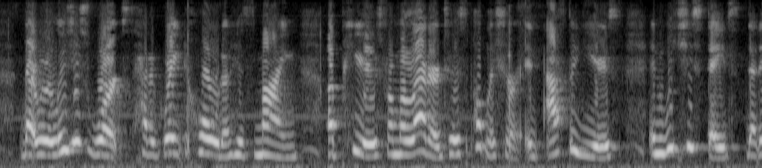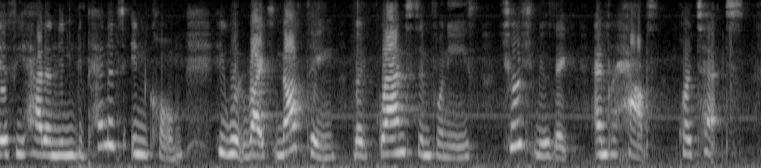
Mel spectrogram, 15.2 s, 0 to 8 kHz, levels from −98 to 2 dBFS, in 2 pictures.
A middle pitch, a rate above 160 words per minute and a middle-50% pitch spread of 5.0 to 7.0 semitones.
No: very high, 260 Hz; average, 170 wpm; average, 5.3 semitones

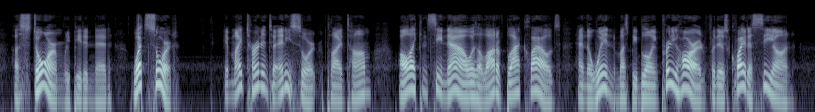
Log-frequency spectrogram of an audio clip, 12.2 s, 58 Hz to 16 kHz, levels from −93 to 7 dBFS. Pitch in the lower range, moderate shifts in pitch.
No: low, 125 Hz; wide, 8.4 semitones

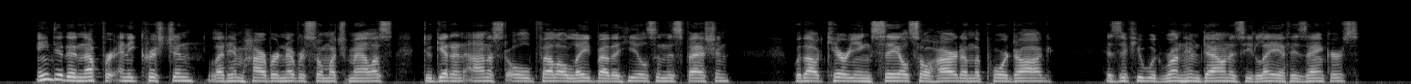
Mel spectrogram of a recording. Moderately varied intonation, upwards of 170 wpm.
No: narrow, 1.3 semitones; fast, 205 wpm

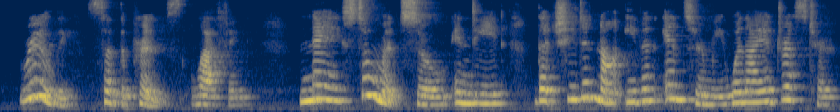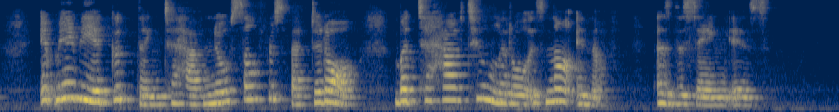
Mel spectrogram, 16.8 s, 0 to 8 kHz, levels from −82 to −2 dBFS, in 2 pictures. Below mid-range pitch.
No: very high, 285 Hz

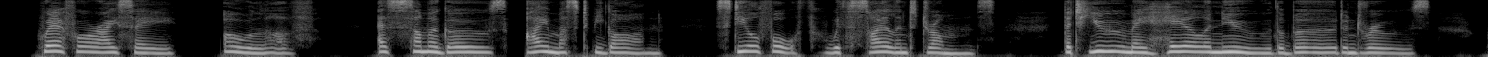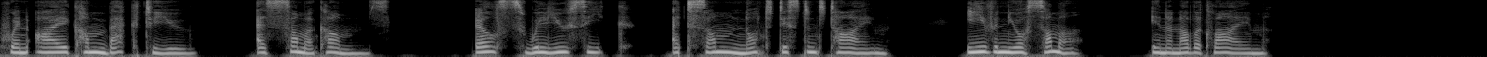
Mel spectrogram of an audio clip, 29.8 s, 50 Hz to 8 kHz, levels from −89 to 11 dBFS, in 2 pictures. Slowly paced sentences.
Yes: slow, 100 wpm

